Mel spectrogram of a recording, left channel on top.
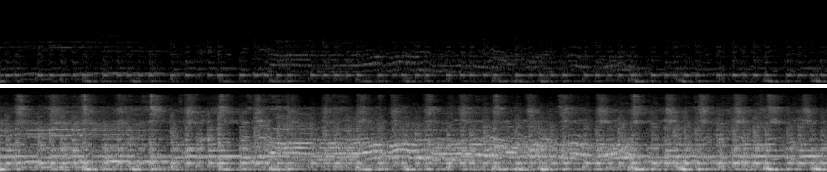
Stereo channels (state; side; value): quieter; left; 27.7 dB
